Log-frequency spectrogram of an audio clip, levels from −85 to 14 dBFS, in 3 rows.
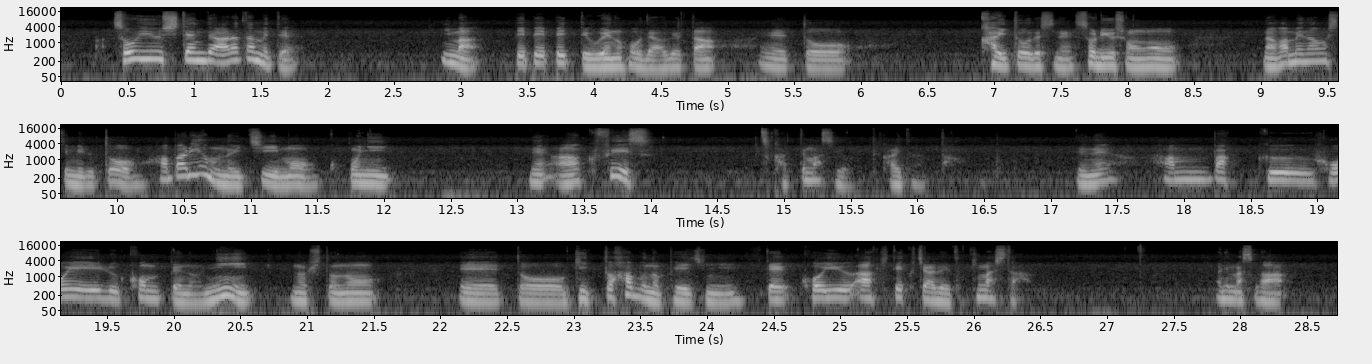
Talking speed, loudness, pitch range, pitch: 290 characters per minute, -26 LUFS, 125-165 Hz, 145 Hz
